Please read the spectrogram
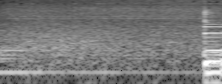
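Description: A steady, hiss-like rushing noise without any clear pitch, slowly getting quieter, in a gap between two pieces of guitar music.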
